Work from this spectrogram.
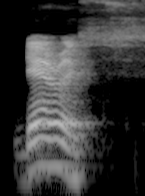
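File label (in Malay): "derris", Malay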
